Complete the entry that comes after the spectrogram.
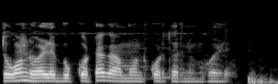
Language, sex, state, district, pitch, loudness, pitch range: Kannada, male, Karnataka, Dharwad, 150 Hz, -16 LUFS, 140-155 Hz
